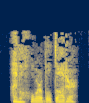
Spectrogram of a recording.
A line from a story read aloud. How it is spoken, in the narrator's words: she whispered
